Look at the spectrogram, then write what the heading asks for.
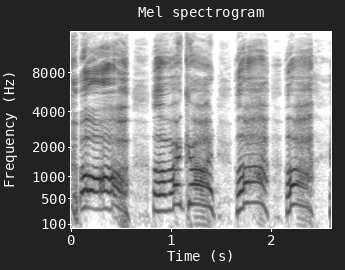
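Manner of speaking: loud, high panicked screams; screaming. Acted. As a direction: scream in terror. Screaming at the spider.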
